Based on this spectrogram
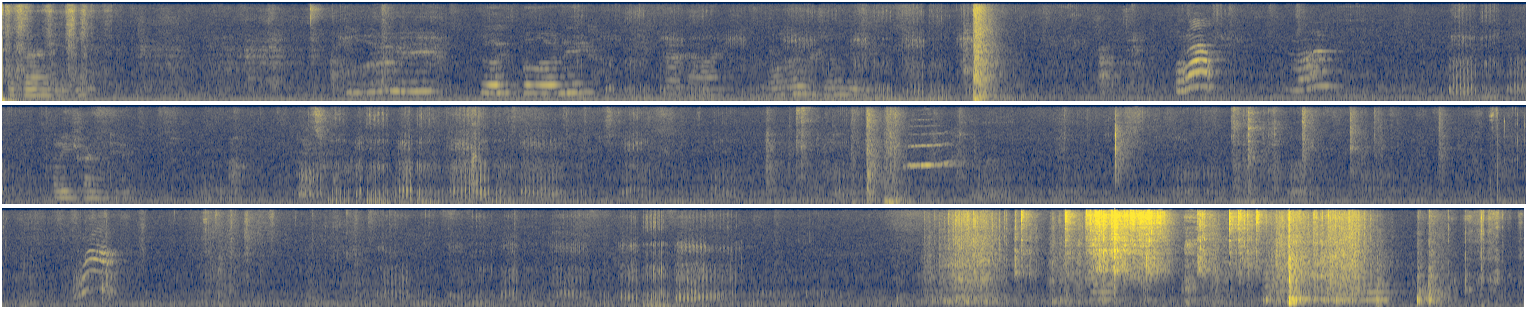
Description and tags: Trying to record a cat doing stuff but getting interupted.
cat, interuption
